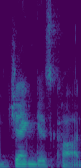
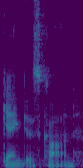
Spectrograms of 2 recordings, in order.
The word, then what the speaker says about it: Genghis Khan: if i'm not mistaken the pronunciation is actually jenga's khan not genghis khan is it i said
